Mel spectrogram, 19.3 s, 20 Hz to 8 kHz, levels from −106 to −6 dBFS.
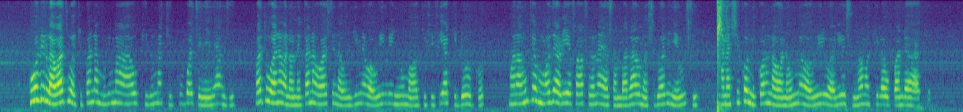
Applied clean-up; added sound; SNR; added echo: none; Thump, thud; 4 dB; none.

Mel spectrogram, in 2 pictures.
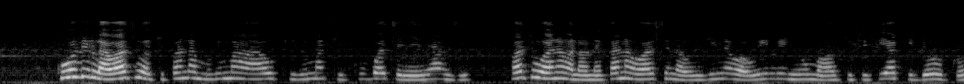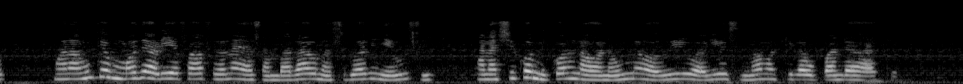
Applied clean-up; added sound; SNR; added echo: none; none; none; none.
